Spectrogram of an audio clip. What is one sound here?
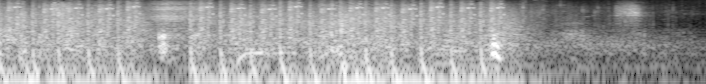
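Gunshots fire rapidly.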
